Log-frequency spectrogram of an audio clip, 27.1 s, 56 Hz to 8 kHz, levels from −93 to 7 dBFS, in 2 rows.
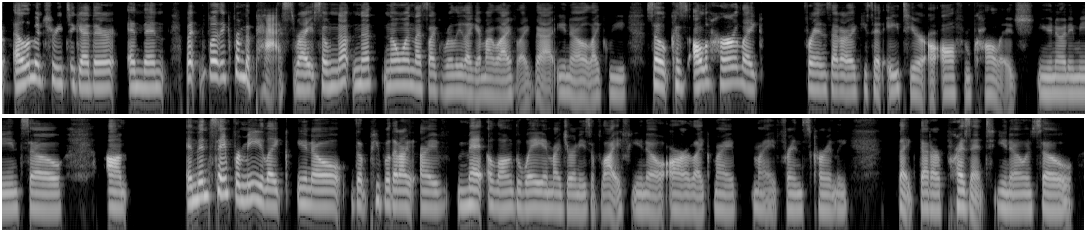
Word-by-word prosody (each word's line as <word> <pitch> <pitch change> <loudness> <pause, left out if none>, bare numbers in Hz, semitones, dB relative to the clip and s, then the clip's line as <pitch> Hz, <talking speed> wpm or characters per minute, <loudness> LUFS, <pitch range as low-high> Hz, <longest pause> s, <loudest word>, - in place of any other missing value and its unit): elementary 245 +2 +4
together 185 -3 +1 0.2
and 185 0 0
then 180 0 0 0.3
but 280 - +3
but, 295 -1 +8
like, 280 0 -4
from 325 -3 +4
the - - +2
past - - +1
right 165 -2 +2
so 185 -1 +1
no 215 +5 +1
not 210 +2 -1
no 200 +1 0
one 205 -1 +1
that's, 180 -1 -3
like, 165 -1 -1
really, 160 +1 -5
like, 140 -2 -3
in 135 +1 -5
my 140 -1 -2
life 130 +2 -1
like 110 - -9
that, 85 +7 -4
you 150 0 -8
know, 125 -3 -3
like, 125 +3 -7
we 140 -1 -9 0.2
so 200 -3 +6
cause 200 -1 -5
all 195 +4 +11
of 225 - 0
her, 220 +1 +10
like, 185 -6 -1 0.6
friends 170 -2 -2
that 160 -1 -1
are, 150 - +1
like 150 0 -5
you 165 - -11
said, - - -4
A 160 +3 -4
tier 145 -5 -5
are - - +4
all 145 0 +3
from 135 -2 -14
college, 130 -8 -6
you 145 -1 -4
know 145 0 -3
what 140 0 -3
I 145 - -4
mean? 145 +1 -4
So, 140 -1 0 0.6
um, 150 -2 +7 0.7
and 190 +4 +3
then 250 +2 +4
same 280 0 +4
for 225 -5 +3
me, 210 -1 0
like, 165 -2 0
you 180 -1 -2
know, 160 -1 +2
the 170 -1 -3
people 185 -5 -6
that 165 -1 +3
I 160 -2 +2
I've 150 -1 -3 0.2
met 165 +1 +1
along 155 -2 -1
the 155 -1 -7
way 155 0 -1
in 150 0 -4
my 145 -1 -3
journeys 140 -1 -6
of - - -14
life, 140 +1 -1
you 140 - -7
know, 130 -3 -3
are, 140 -1 +1
like, 125 -1 -5
my 135 -2 -7 0.2
my 145 -2 -9
friends 140 0 -7
currently, 135 - -6 0.6
like, - - -1
that 150 0 -1
are 140 -1 -1
present, 150 0 -2
you 155 -2 -5
know, 140 0 -3
and 140 +1 -6
so, 135 - -1
155 Hz, 205 wpm, -26 LUFS, 140-185 Hz, 0.7 s, all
